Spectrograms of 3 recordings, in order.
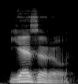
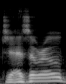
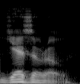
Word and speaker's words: Jezero: name there you go the J is pronounced like why in Yak jezero in check means Lake exactly so yero yero crater yero not jezero but yeero there you go thank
